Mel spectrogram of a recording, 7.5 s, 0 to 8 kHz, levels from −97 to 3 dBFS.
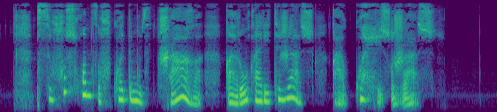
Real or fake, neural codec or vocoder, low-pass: real; none; 7.2 kHz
